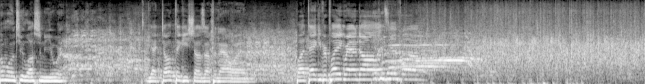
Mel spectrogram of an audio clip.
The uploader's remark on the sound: Live from Hyena's Comedy Club in Dallas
